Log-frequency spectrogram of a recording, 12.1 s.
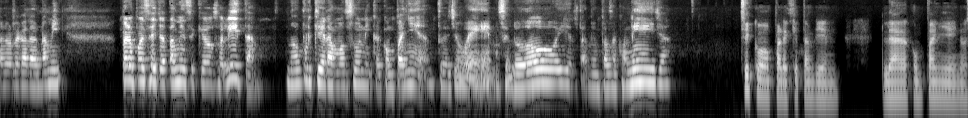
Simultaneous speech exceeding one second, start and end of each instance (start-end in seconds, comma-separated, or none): none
